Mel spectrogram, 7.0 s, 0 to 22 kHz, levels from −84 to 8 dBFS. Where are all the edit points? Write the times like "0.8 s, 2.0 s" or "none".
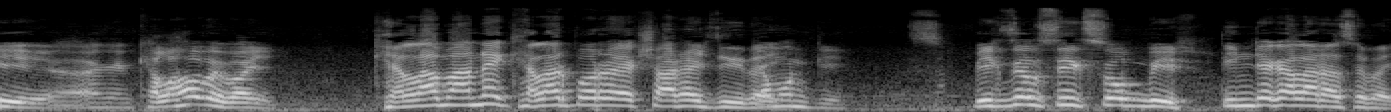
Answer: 4.7 s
